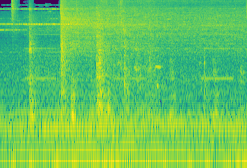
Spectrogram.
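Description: Bus doors hiss open with a burst of air.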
